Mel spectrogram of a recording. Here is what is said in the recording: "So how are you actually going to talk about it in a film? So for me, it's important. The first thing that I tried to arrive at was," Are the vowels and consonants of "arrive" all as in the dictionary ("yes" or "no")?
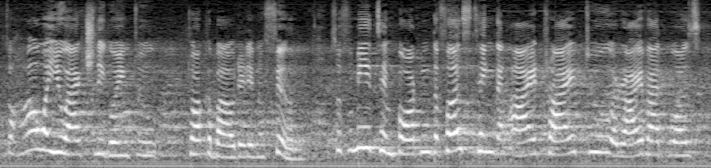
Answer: yes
